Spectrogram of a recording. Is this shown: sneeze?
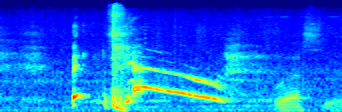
yes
